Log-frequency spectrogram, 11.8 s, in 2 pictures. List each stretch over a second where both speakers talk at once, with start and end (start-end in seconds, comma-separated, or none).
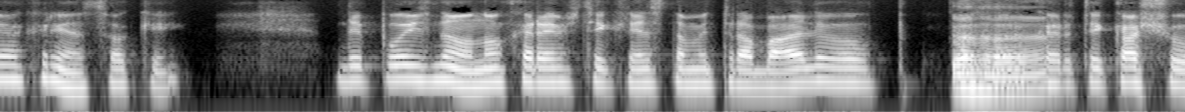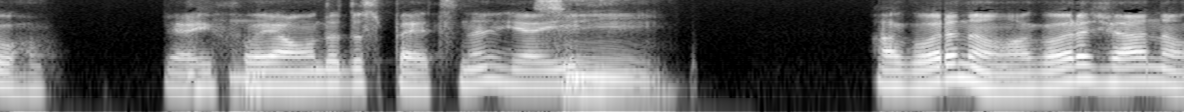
none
